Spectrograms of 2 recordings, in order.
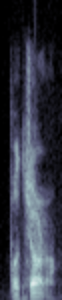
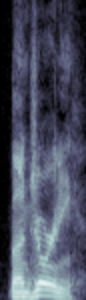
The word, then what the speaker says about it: buongiorno: Buongiorno or something like that. Well, right, but Buongiorno.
